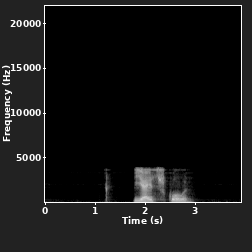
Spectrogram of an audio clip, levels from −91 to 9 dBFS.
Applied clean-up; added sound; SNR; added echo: neural mask model DeepFilterNet 3.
